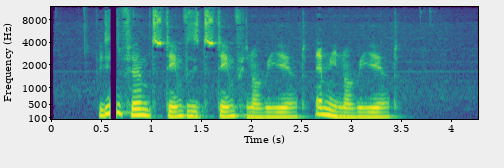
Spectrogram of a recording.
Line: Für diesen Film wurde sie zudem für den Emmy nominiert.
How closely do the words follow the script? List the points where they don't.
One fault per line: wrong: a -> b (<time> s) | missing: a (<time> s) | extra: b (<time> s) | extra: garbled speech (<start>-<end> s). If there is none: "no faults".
wrong: wurde -> zudem (1.0 s)
wrong: den -> nominiert (1.9 s)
